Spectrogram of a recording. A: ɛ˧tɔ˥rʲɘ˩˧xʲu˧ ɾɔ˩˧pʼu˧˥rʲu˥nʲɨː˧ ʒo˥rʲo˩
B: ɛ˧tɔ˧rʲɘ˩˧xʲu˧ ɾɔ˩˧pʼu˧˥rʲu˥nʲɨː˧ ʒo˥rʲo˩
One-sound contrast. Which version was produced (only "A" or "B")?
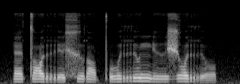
B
